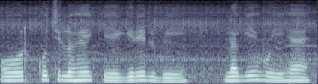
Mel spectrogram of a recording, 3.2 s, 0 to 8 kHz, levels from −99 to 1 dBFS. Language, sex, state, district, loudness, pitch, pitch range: Hindi, male, Uttar Pradesh, Saharanpur, -17 LUFS, 140 Hz, 130-150 Hz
